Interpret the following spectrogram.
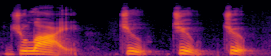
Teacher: In British pronunciation, by the way, you'll hear more of an 'uw' sound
